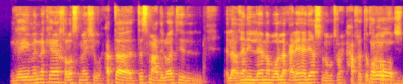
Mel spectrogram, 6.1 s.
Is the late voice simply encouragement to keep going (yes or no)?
no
